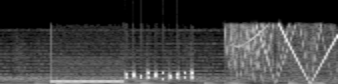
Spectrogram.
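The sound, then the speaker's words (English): A steady phone dial tone, then a quick run of about ten keypad beeps as someone dials a guest, followed by swooping electronic tones as the call goes through. Clear, with no one talking. “Well, should we get him on the phone then?”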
